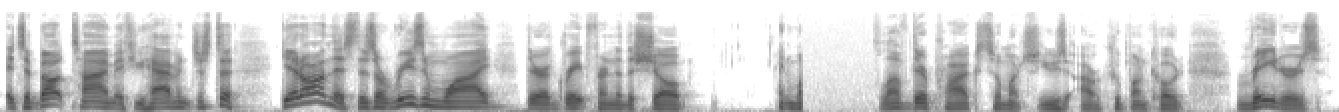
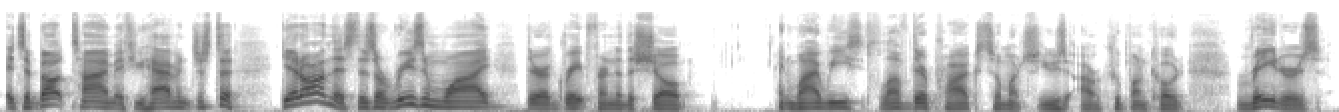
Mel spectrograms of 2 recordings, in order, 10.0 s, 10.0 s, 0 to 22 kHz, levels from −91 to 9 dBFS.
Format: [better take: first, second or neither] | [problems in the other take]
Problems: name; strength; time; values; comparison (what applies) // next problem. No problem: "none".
second | audio cutting out; at 6 s for 0.5 s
